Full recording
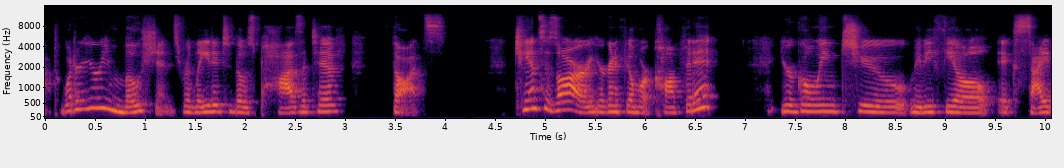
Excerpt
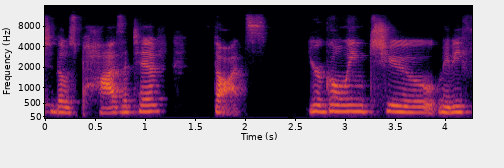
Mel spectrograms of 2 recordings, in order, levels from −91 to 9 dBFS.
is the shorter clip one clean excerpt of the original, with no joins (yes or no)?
no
